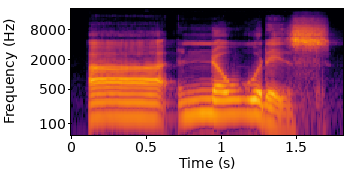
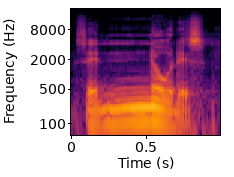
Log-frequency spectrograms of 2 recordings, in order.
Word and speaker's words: notice: Notice or notice. C-E. Notice. You don't pronounce the E in this case because the E is known as magic E. Say notice.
